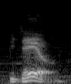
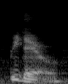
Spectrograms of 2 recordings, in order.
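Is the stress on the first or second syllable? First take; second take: second; first. First: The stress is on the second syllable. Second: The stress is on the first syllable. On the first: "or the E" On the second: "with the stress on the I"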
